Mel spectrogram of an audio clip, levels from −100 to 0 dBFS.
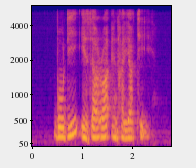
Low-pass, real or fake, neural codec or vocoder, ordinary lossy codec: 5.4 kHz; fake; vocoder, 24 kHz, 100 mel bands, Vocos; none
